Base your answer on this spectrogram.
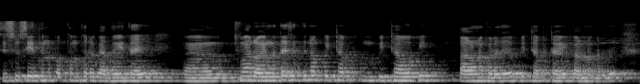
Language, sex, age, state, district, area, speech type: Odia, male, 30-45, Odisha, Khordha, rural, spontaneous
